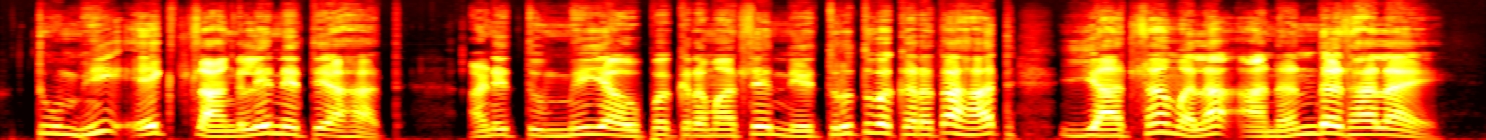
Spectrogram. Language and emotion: Marathi, happy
